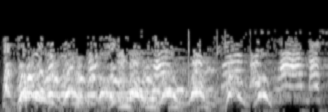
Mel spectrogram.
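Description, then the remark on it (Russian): Several trained dogs bark and yap at once in a dense, overlapping chorus, loud, the rapid barks tumbling over each other for about four seconds without pause. “Сейчас я приглашу группу дрессированных собак из серии. А ну-ка, ребята.”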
